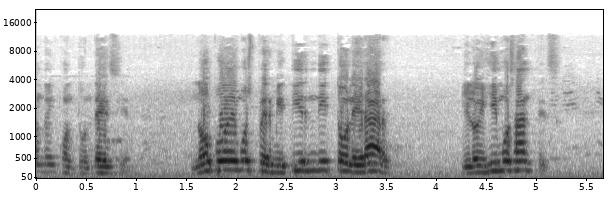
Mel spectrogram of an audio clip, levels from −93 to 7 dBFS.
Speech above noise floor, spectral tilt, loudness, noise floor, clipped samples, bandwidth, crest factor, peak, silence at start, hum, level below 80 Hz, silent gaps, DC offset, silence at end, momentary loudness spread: 26 dB; -6.5 dB/octave; -12 LUFS; -39 dBFS; under 0.1%; 11.5 kHz; 12 dB; -2 dBFS; 0 s; none; -40 dBFS; none; under 0.1%; 0.3 s; 16 LU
